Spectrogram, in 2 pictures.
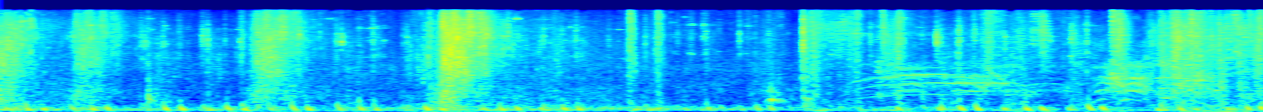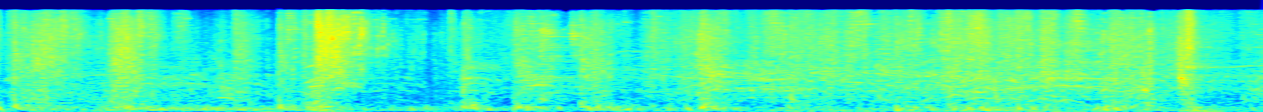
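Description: Cannon fire booms and explosions blast repeatedly.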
